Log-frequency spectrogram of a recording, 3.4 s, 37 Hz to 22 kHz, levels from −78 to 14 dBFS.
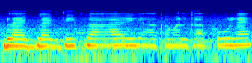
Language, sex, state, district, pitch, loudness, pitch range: Hindi, female, Bihar, Kaimur, 215 Hz, -19 LUFS, 210-220 Hz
